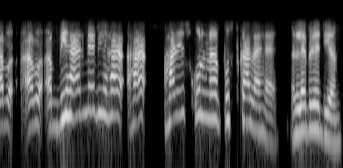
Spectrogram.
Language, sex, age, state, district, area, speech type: Hindi, female, 45-60, Bihar, Darbhanga, rural, conversation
